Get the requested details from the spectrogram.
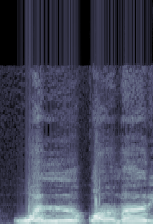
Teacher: قاف کو پر یعنی موٹا پڑھا جائے گا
